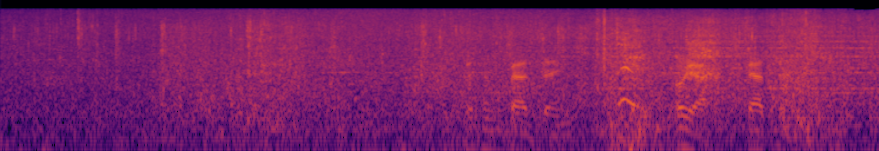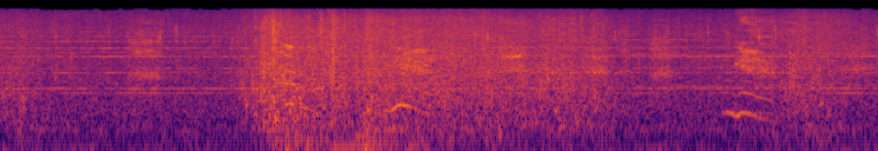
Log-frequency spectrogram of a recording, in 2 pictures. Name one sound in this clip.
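Rushing water roars and splashes loudly.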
